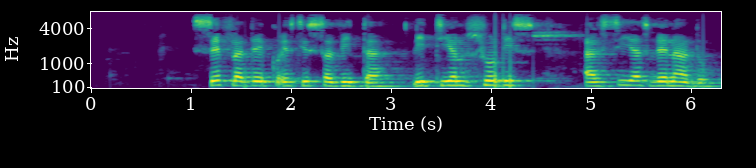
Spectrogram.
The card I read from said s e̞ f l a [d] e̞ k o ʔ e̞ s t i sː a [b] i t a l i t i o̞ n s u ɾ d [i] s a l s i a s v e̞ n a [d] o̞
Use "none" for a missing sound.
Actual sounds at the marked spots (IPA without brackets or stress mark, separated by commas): d, v, i, d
